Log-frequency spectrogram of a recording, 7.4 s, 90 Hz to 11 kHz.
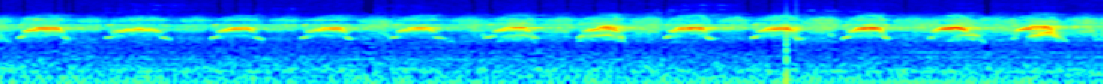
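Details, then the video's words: Male and female Black Storks at their nest tree call while defending it against an intruding stranger stork, 12 July 2023 at 11:42 am. Arched calls repeat steadily, almost twice a second, through the whole stretch. "Melnais stārķis~A strange Black Stork disturbs. Male & female are defending"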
